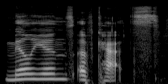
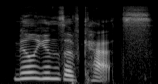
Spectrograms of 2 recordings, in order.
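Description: Both takes have the same delivery.

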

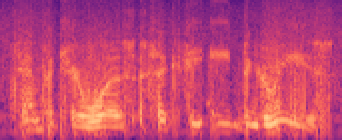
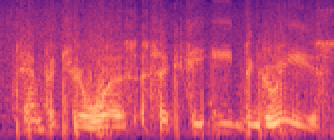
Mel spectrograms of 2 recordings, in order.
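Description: The two takes are said the same way.

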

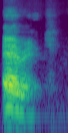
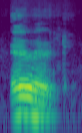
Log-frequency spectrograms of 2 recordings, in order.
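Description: First: Higher, louder urgent hiss. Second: Said in the usual way. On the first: A narrator's reading. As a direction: hiss the name like a warning. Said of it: "hissed the voice of Spar".

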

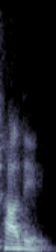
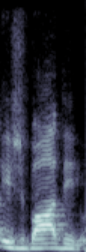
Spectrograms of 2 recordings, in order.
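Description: First: স্বাধীন as sha-dhin, b silent; correct pronunciation. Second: ইসবাধীন with the silent b sounded, is-ba-dhin; wrong pronunciation. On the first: Teacher gives students the right form, স্বাধীন with silent b. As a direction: say স্বাধীন with no b after the sh. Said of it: "উচ্চারণ এরকম উচ্চারণ হবে". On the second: Teacher shows students the mistake, b pronounced in ইসবাধীন. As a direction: say ইসবাধীন with a full "ba" after the s. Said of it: "এমন হবে না". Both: Shown as a demonstration.

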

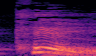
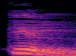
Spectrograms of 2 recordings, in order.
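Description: First: खिल with a puff of air on the K; aspirated K. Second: किल with a plain unaspirated K; किल, dry K without aspiration; Indian-style K. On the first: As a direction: kill said as खिल, breath after the K. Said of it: "तो आप इसे बोलेंगे". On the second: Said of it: "लेकिन Indian क्या बोलेगा?". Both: Shown as a demonstration.

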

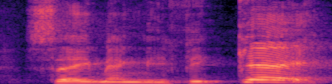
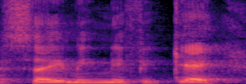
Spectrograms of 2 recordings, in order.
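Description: First: Slow, grand French "C'est magnifique" said louder; a showy French exclamation; French flourish. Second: Said in the usual way. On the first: Shown as a demonstration. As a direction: roll out "C'est magnifique" like a proud chef. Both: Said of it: "That's French for".

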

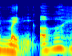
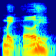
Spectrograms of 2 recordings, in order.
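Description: First: Higher, drawn-out grieving call; high wailing cry. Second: A husband's loud wail calling his dead wife; wailing cry. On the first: Husband's final call to his dead wife, high drawn-out wail. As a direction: let the last call break upward in grief. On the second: Husband wails over his dead wife, a loud grieving cry. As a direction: cry out her name in grief. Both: A narrator's reading. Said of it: "Ông Lập đau đớn gào khóc".

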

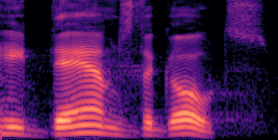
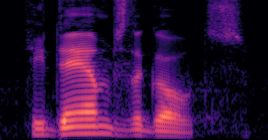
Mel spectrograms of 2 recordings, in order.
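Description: First: Said in the usual way. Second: Subdued repetition. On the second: Real, not acted. Preacher repeats the verdict on the goats, subdued. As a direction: let it sink in quietly, slowly. Same line repeated, lower and softer.

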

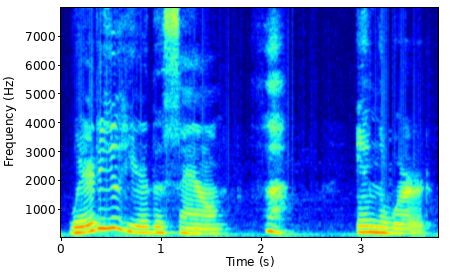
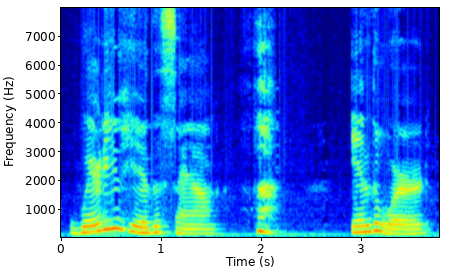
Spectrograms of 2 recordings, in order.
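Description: No difference in how they are said.

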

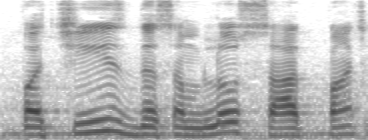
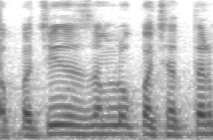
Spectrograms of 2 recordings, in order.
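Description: First: सात पाँच read digit by digit after the point; correct digit reading. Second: पचहत्तर read as one whole number after the point; wrong way to read. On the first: Teacher showing students the right reading, digit by digit. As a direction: say सात, then पाँच, each digit on its own. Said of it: "इसे ऐसे पढ़ेंगे". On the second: Teacher showing students the wrong reading, पचहत्तर as one number. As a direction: say पचहत्तर as a single number, the incorrect way. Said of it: "मत पढ़िएगा". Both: Shown as a demonstration.

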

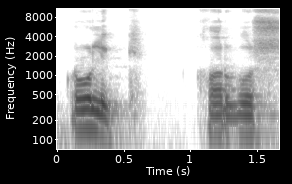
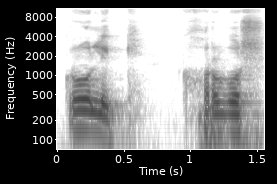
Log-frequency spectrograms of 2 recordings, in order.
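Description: No difference in how they are said.

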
